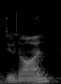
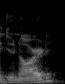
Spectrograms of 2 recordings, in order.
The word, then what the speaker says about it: Dunand: But, like, pronunciation is Dunand. But Yeah. no one ever pronounces it that way. It's always Dunand. People somehow will change the last N to an R, so they'll say Dunard.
